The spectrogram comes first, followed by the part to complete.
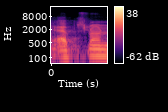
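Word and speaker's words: epsilon: Data page पे given होती है, 4 पाई एप्सिलॉन नॉट q1 q2 over r square.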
